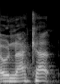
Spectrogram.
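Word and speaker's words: Unadkat: I can't pronounce it. Yeah, Unakat.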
